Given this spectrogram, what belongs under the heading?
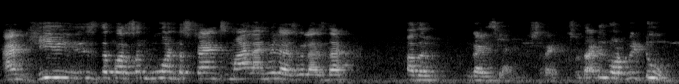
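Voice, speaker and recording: An instructor from India, patiently explaining software testing in a recorded lecture and often checking in with "okay" and "right". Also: sits high, normal speed, creaky, muffled recording. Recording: roomy echo, faint background noise.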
